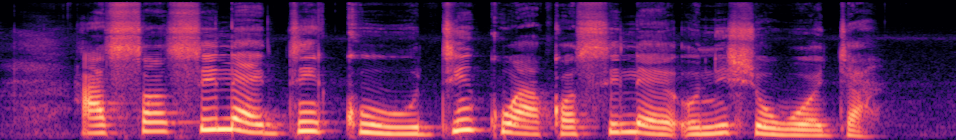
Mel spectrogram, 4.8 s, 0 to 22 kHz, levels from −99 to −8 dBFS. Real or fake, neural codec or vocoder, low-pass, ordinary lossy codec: real; none; none; none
